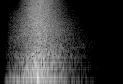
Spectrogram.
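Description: A single whoosh sound effect for a logo animation, heaviest in the deep low end. It swells to a peak just under a second in and fades away by about a second and a half.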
